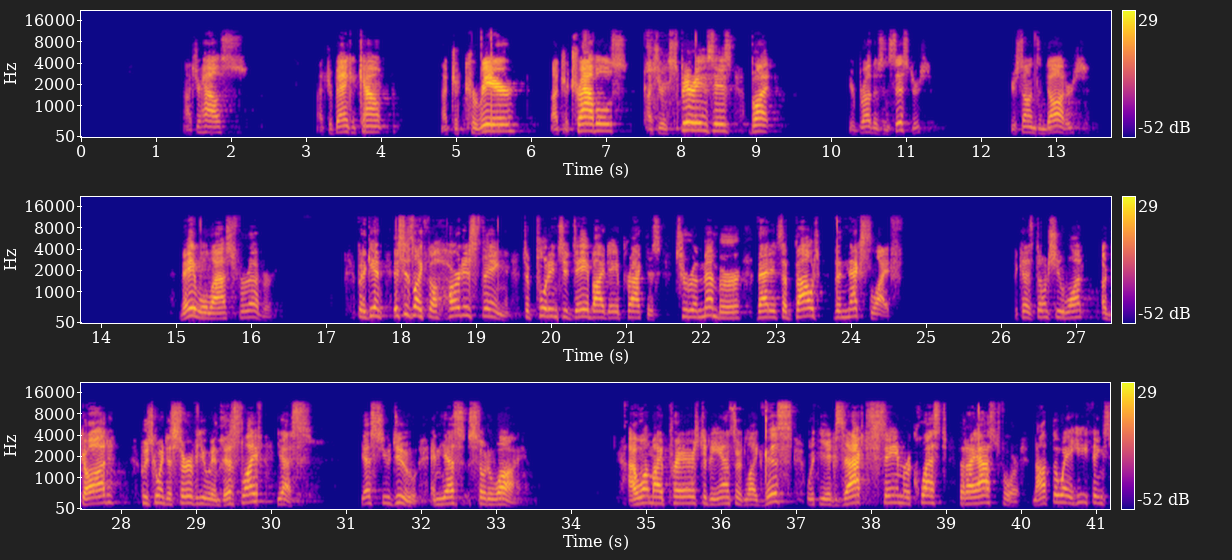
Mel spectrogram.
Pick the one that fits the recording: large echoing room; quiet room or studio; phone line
large echoing room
